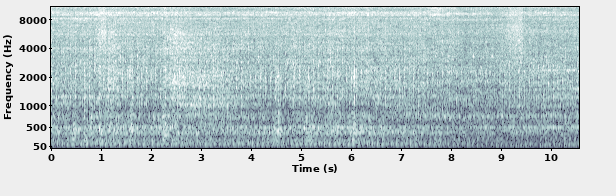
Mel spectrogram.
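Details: Honda Beat FI scooter (owner complains of rough starter) idling with a constant coarse, uneven rumble and rasp from the CVT; mechanic suspects worn, damaged CVT pulley shaft bearing; rough CVT noise.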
